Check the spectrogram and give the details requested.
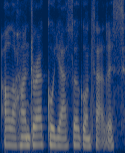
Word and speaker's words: Alejandra Kaso Gonzalez: Uh the speaker of this meeting will be Alejandra Gonzalez. Um Alejandra, please. Um the pronunciation of my name is Alejandra Kaso Gonzalez.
